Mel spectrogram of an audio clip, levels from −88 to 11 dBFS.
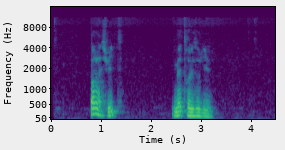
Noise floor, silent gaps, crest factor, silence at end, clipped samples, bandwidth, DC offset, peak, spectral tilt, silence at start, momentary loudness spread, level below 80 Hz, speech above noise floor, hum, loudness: -66 dBFS; none; 20 dB; 1.25 s; under 0.1%; 11 kHz; under 0.1%; 0 dBFS; -9 dB/octave; 0.8 s; 14 LU; -50 dBFS; 49 dB; none; -19 LUFS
